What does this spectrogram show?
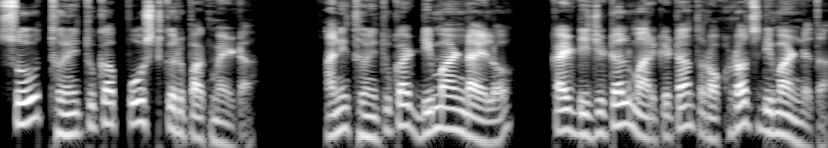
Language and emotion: Goan Konkani, neutral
